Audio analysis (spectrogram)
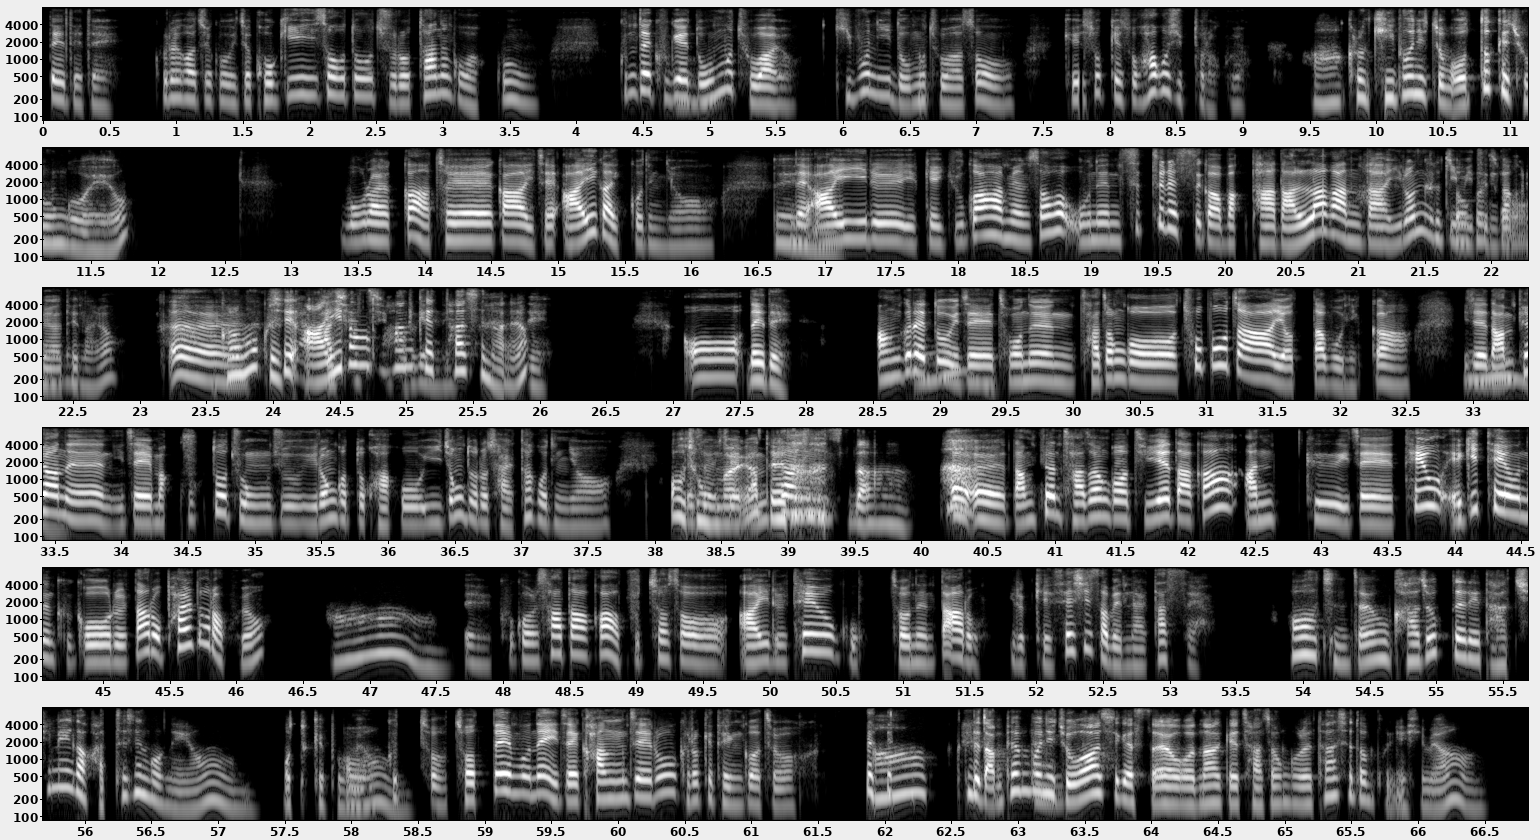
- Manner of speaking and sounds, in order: other background noise; laugh; gasp; laugh
- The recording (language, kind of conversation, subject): Korean, podcast, 요즘 푹 빠져 있는 취미가 무엇인가요?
